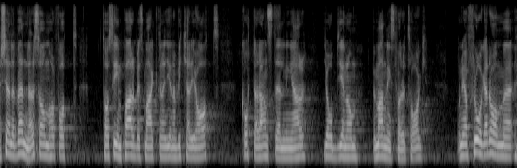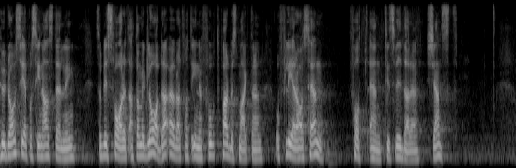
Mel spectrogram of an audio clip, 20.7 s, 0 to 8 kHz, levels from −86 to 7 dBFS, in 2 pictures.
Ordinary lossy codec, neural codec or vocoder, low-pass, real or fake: none; none; 7.2 kHz; real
